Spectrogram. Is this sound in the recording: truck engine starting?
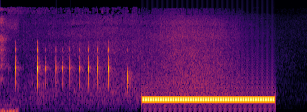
no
